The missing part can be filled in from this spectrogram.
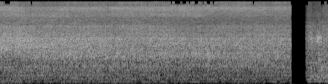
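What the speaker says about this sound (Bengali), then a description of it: "তেলের মধ্যে এই কাচ্চি মাছগুলোকে বেশ কড়া করে একটু ভেজে নেব" Small kachki fish fry in hot oil with a touch of turmeric, giving a loud, steady sizzling hiss that cuts out abruptly for a moment before resuming.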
